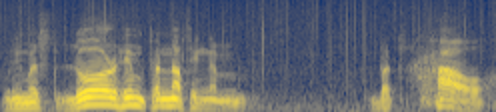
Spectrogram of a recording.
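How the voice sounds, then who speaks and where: An actor playing a pompous, greedy and nervous sheriff in a 1940s radio drama, with blustering archaic speech. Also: male voice, on the low side, very animated, slow pace, vocal fry, full character voice. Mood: indignant, plotting. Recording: muffled vintage 1940s radio recording.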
